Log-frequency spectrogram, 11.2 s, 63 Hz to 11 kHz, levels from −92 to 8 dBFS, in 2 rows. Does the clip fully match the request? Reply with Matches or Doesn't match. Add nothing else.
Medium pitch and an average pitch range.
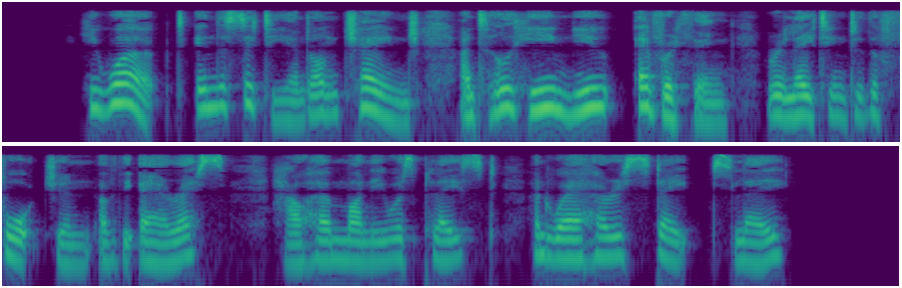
Matches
